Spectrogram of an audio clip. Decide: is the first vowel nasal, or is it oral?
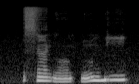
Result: nasal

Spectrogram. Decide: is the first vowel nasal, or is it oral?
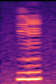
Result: nasal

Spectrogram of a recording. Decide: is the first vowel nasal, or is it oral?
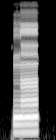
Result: nasal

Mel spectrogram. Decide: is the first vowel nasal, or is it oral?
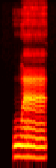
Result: nasal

